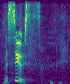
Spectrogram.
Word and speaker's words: masseuse: your word is massuse masus could also be pronounced massuse masseuse m a SS e u s e that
